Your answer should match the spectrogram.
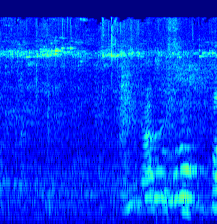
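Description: Women talking, their voices coming in about a second in and rising and falling in pitch, with quieter room sounds before.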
